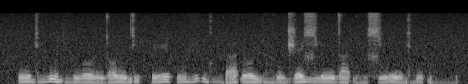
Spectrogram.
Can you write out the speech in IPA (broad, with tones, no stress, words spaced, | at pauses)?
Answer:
ŋɡe̤˧˥˧w je̤˧wo˧˩ndɔ˧˥˧ ndi˧hɪ˧˥˧ | we̤˧˥˧ɡṳ˧˩ ɾa˧˥˧ɗo˧ ja̤˧˩nd͡ʒɛ˧˥˧ʑi˧ nda˧˩ ɗe̤˧ɕɪ˧˥˧w ŋɡe̤˧˥˧w ɗṳ˧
